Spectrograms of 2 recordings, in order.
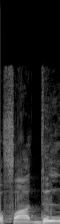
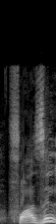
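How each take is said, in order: First: फादिल with d replacing z. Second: Said in the usual way. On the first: Shown as a demonstration. Teacher showing what is not said, फादिल with d for z. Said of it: "नहीं कहते". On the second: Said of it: "फादिल नहीं कहते".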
